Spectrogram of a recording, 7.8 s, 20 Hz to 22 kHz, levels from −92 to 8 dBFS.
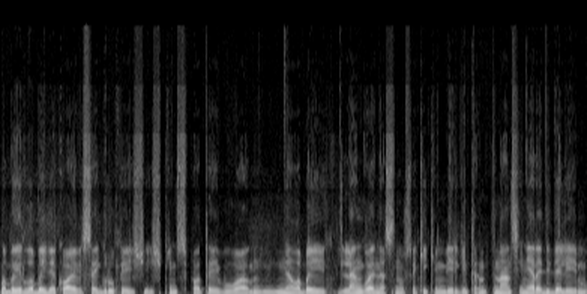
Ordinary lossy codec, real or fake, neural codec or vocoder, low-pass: Opus, 16 kbps; real; none; 19.8 kHz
